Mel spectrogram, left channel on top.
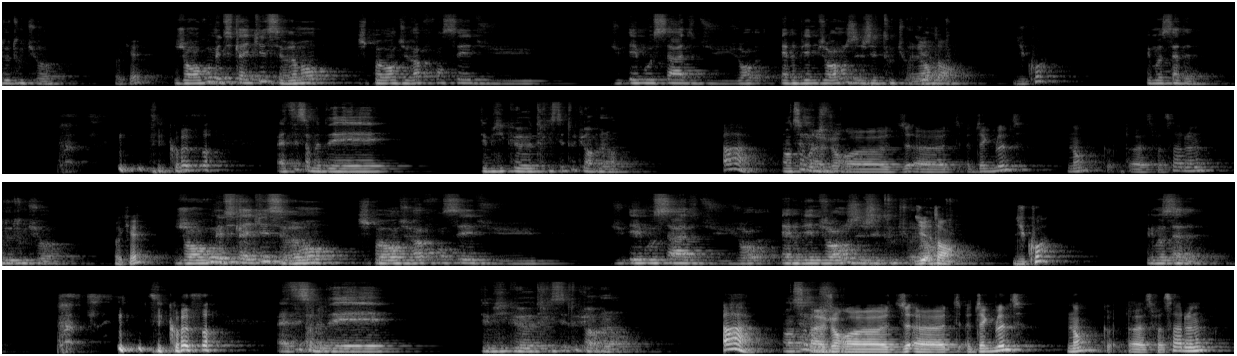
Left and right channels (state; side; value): quieter; left; 10.6 dB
